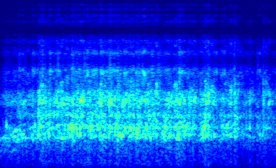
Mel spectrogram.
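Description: Crowd cheering and applauding: a steady wash of noise that begins just after a speaker's punchline and eases slightly near the end.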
